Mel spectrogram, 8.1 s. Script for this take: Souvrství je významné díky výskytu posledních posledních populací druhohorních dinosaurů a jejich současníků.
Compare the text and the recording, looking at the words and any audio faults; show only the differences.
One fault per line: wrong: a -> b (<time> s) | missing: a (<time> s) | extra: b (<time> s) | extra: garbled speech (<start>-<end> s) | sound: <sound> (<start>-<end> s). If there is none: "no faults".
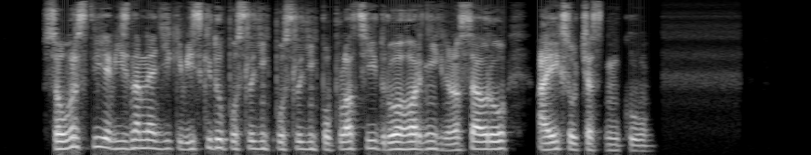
no faults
